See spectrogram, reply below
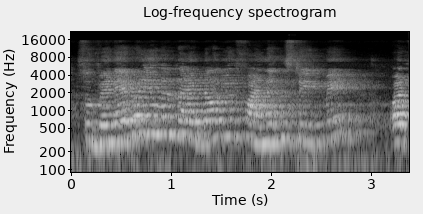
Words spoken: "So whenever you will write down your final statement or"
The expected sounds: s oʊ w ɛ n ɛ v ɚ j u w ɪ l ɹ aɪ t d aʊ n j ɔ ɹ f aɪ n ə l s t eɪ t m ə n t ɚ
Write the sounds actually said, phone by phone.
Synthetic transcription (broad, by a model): s oʊ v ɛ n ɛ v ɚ j u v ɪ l l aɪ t d aʊ n j ɔ ɹ f aɪ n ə n s t eɪ t m ə n t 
